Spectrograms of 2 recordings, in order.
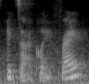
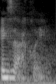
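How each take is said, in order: First: Whispered Exactly, much softer; whispered agreement. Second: Said in the usual way. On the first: Real, not acted. Vlogger whispers Exactly to her viewers, conspiratorial.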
